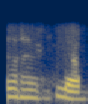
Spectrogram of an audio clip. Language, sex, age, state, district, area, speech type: Assamese, male, 18-30, Assam, Sivasagar, rural, conversation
